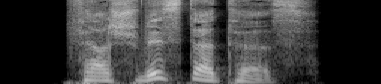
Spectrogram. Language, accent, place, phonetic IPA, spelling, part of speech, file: German, Germany, Berlin, [fɛɐ̯ˈʃvɪstɐtəs], verschwistertes, adjective, De-verschwistertes.ogg
- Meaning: strong/mixed nominative/accusative neuter singular of verschwistert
